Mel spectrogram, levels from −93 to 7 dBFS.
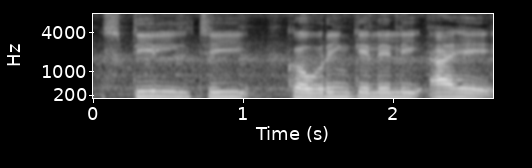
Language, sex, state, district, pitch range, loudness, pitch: Marathi, male, Maharashtra, Gondia, 145-150 Hz, -17 LUFS, 150 Hz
